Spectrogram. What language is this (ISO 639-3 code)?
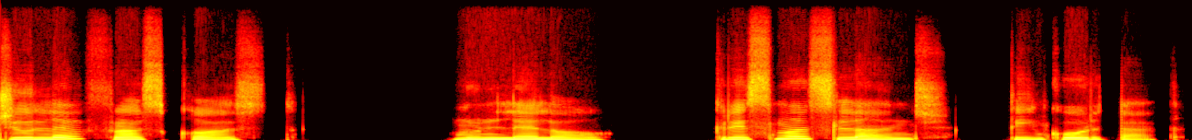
kok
